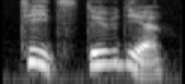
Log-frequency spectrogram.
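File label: "tidsstudie", Swedish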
